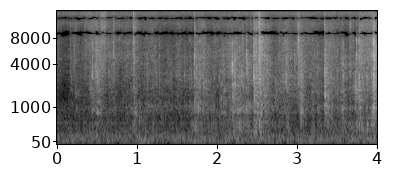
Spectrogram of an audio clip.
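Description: Paper envelope being opened and folded paper ballots pulled out and unfolded, heard as soft, irregular rustles and crinkles.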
